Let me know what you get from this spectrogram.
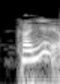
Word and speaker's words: Kanye: Kanye, oh yeah, there we go.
